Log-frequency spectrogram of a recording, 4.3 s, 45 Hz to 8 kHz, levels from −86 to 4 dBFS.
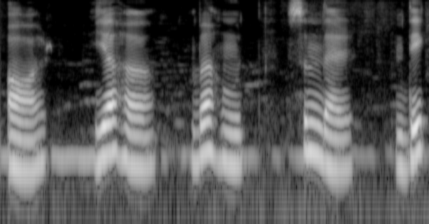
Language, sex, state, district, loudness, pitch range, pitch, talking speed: Hindi, female, Chhattisgarh, Raipur, -18 LUFS, 180-220 Hz, 205 Hz, 70 wpm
